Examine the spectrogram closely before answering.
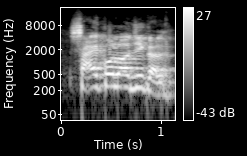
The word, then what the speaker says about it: psychological: और स्ट्रेस कहाँ लगा हुआ है, LOG पर।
